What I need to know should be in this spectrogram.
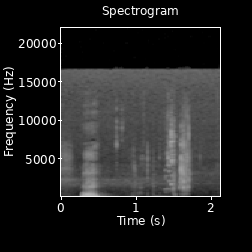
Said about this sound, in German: Ich muss mal eben was trinken. Warte.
